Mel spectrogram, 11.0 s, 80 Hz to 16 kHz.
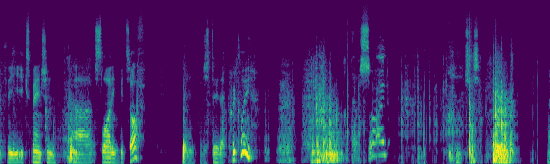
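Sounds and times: loud wooden thud: 6.2 - 6.9, 9.4 - 10.4.

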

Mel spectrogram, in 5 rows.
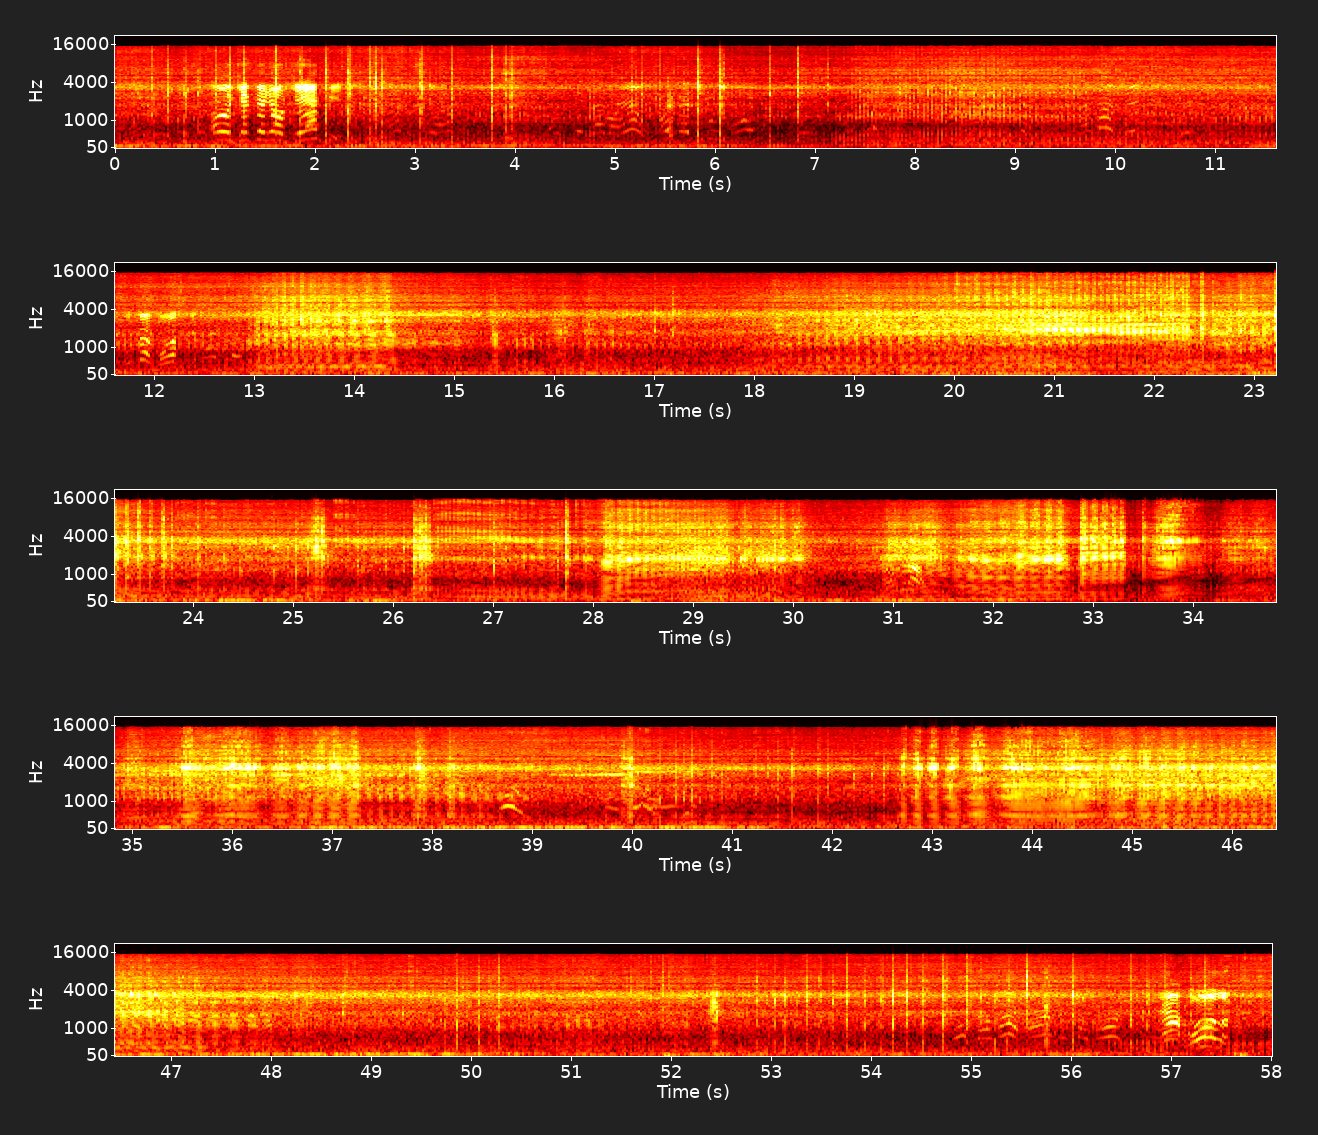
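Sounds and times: motorcycle engine running: 18.3 - 58.0.

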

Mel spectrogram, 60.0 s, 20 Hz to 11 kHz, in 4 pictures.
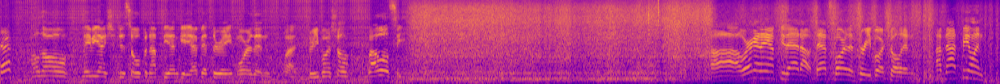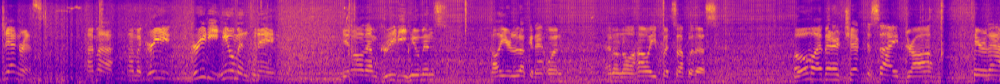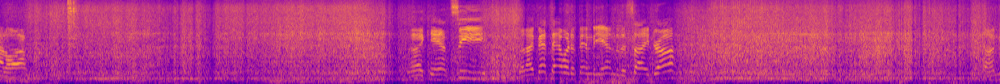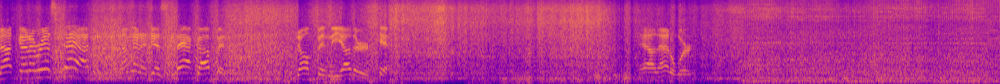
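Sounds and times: truck engine running: 0.0 - 60.0.

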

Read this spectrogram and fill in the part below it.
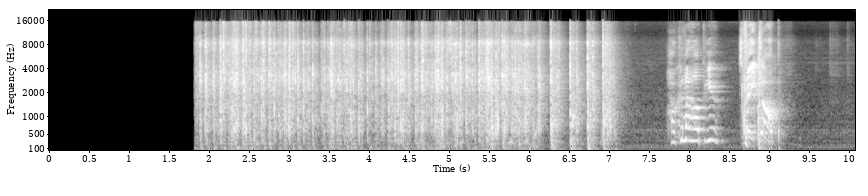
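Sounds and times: rapid keyboard typing: 1.8 - 7.2.

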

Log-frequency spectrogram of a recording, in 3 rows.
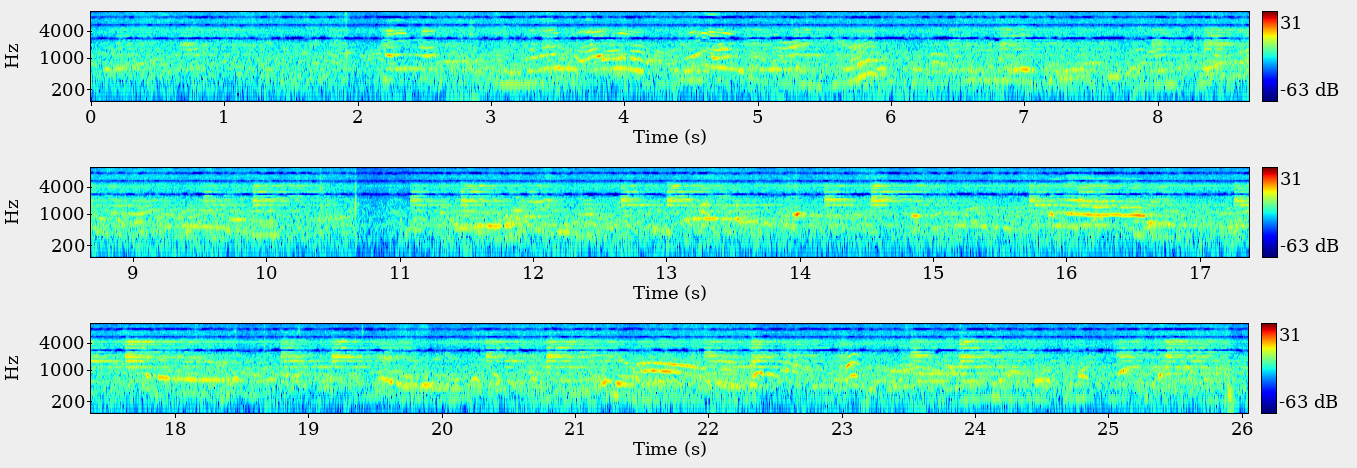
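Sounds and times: people chattering: 0.0 - 26.0
steam train running: 0.0 - 26.0.

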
